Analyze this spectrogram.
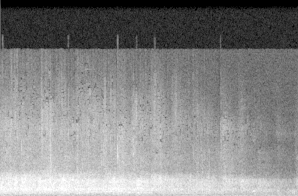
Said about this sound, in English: Could we give our volunteers a round of applause?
